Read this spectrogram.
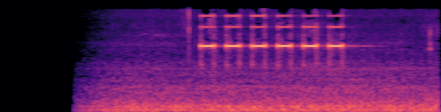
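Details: Alarm panel chirping all day for no known reason: six quick, sharp, high-pitched beeps in under a second over a quiet room hum; owner suspects it is signalling a code; continuous beeping.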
